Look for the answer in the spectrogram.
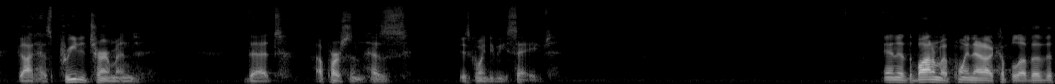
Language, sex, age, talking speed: English, male, 40-59, 130 wpm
